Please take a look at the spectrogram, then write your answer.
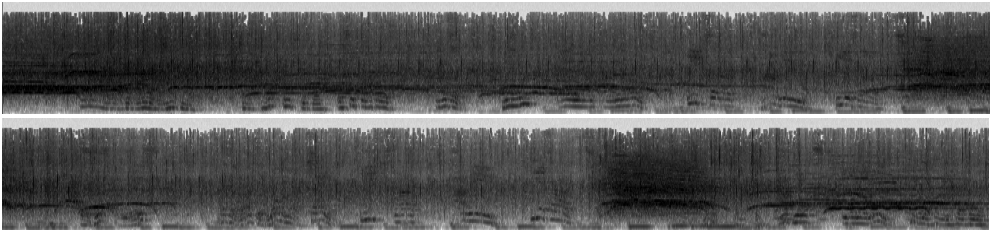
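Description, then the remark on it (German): A large audience breaks into sustained applause and cheering to welcome three hosts onto the stage, a dense wash of clapping that swells in bursts. Voices shout and talk over the noise throughout. “Mit einem riesigen Applaus, bitte begrüßt mit mir Gabi Hiller, Philipp Hanser und Paul Pizzerra und den Havidere Podcast.”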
